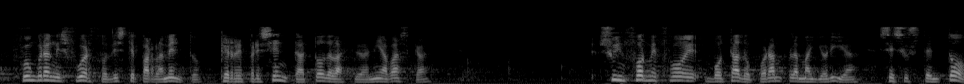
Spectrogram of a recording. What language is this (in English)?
Spanish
